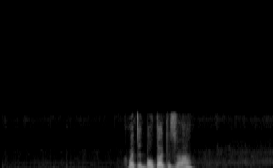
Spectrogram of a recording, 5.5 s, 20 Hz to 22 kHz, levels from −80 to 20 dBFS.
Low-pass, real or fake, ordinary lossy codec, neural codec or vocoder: 7.2 kHz; fake; none; codec, 16 kHz in and 24 kHz out, 0.6 kbps, FireRedTTS-2 codec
